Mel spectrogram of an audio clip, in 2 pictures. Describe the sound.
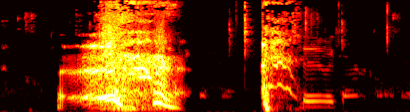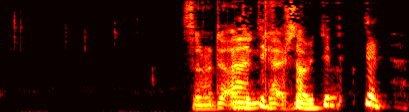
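A loud cough rasps out, followed by a short sharp throat clearing, then after a brief pause a longer, voiced, gravelly clearing of the throat.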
